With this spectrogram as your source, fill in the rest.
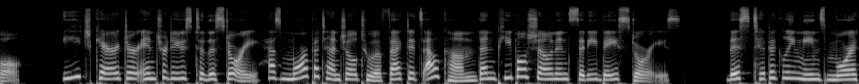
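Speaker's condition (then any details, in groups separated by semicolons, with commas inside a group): No condition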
